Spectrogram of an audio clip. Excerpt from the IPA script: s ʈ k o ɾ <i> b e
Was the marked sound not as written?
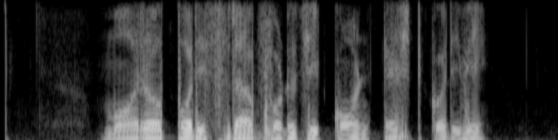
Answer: no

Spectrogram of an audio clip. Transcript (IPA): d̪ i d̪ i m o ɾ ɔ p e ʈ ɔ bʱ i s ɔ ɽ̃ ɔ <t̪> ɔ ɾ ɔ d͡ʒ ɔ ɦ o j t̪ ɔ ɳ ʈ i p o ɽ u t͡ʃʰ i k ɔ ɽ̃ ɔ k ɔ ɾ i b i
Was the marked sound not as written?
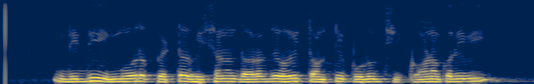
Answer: yes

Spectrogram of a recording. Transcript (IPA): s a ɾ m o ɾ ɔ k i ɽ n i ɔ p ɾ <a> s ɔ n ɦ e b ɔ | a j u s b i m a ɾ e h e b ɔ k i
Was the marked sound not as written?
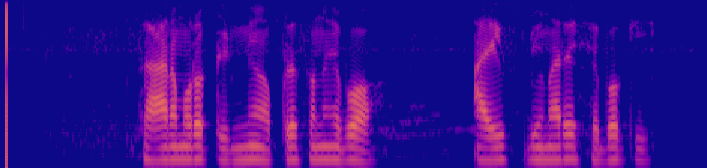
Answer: yes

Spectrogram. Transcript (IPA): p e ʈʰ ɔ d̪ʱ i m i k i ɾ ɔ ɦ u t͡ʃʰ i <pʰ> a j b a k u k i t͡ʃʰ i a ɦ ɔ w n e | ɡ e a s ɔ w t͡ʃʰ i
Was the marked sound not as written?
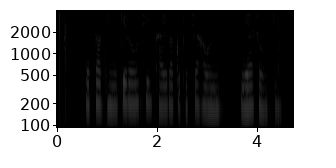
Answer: yes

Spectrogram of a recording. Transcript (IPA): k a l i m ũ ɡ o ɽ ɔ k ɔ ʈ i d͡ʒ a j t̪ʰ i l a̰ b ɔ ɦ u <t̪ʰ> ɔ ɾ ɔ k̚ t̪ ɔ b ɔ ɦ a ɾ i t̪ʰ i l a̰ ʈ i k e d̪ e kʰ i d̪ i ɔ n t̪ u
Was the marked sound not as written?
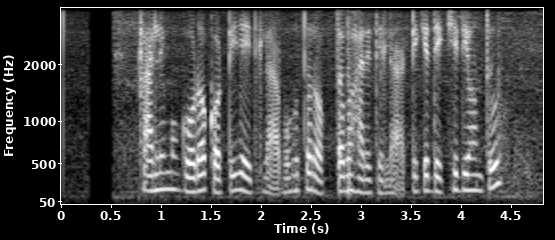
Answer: yes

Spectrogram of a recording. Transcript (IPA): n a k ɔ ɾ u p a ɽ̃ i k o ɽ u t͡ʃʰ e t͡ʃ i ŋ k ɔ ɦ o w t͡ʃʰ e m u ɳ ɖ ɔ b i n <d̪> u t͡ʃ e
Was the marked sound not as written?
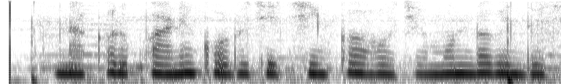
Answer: no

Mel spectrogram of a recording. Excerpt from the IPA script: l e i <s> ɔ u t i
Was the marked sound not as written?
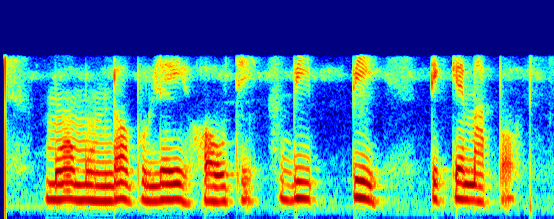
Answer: yes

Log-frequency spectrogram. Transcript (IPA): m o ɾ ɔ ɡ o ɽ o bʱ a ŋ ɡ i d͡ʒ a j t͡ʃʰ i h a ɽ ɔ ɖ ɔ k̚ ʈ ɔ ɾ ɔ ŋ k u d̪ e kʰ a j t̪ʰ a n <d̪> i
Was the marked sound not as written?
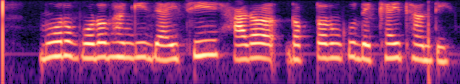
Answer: yes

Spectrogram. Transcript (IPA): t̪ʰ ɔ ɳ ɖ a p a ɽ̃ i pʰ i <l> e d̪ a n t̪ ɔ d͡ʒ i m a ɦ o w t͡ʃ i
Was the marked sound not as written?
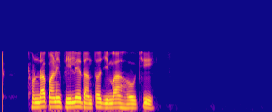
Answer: no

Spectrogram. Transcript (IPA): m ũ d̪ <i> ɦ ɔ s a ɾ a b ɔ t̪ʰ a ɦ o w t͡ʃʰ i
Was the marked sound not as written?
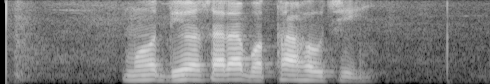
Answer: no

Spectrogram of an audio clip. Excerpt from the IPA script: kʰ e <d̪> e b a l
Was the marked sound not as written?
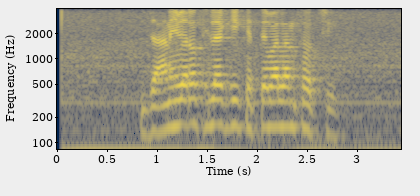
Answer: yes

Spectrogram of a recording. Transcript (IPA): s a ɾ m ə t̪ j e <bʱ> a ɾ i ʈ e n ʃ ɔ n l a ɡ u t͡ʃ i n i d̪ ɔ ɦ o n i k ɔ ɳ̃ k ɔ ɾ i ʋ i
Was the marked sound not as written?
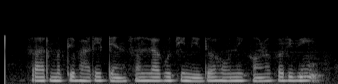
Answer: no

